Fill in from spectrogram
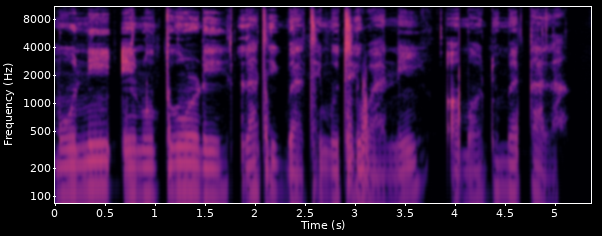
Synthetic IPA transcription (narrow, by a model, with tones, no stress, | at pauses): mo˧nĩ˦i˧ɾ̃ũ˧tũ˦ɾe˧la˦ti˦˨ɡ͡ba˨ti˨˦mo˧tʰi˧wa˨nĩ˨˦ | ɔ̰˧mɔ̃˧ɔ˧dũ˦mɛ˦ta˦˨la˨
